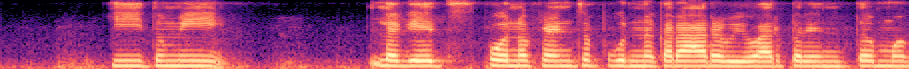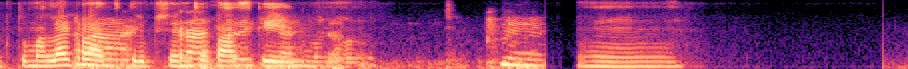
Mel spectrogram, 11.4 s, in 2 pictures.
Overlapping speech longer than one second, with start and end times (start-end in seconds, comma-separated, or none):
6.2-8.0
